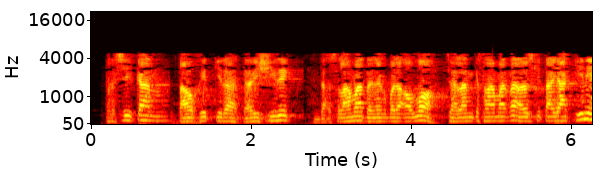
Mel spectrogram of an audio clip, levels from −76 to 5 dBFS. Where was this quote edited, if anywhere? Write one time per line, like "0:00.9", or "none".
0:00.9
0:02.7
